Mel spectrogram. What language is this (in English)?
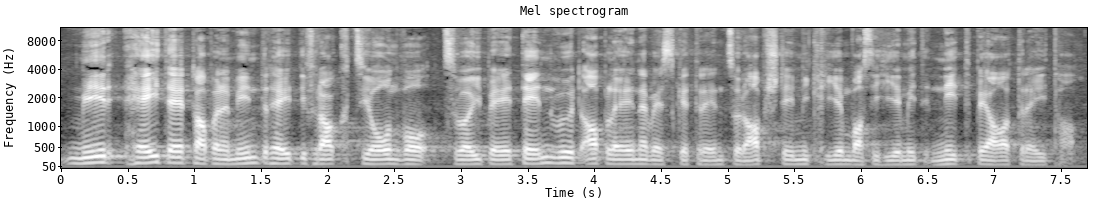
Swiss German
